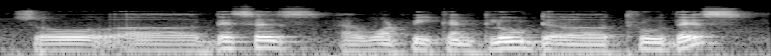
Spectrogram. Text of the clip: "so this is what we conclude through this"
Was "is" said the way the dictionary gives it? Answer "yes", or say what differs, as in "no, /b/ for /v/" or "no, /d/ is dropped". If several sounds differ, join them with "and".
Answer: yes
